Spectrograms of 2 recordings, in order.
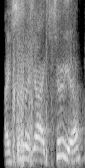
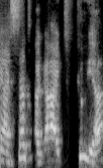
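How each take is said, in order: First: Same line again, louder and higher; louder repeat. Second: Said in the usual way. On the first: Retold or imitated. Boasting to a friend on the payphone, louder and higher. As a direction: push it out like proud news.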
